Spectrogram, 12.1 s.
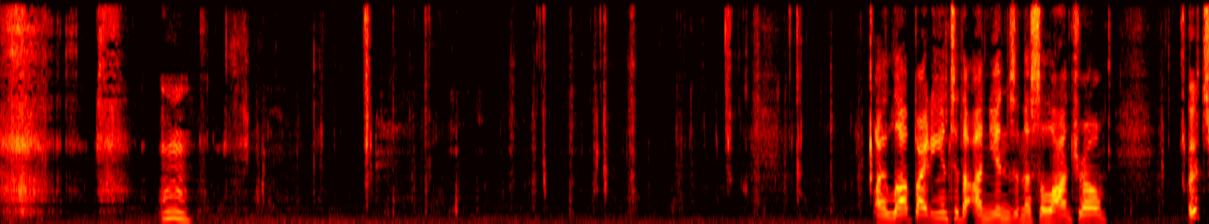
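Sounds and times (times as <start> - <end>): low steady hum: 0.0 - 12.0
chewing noodles: 2.0 - 8.8.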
